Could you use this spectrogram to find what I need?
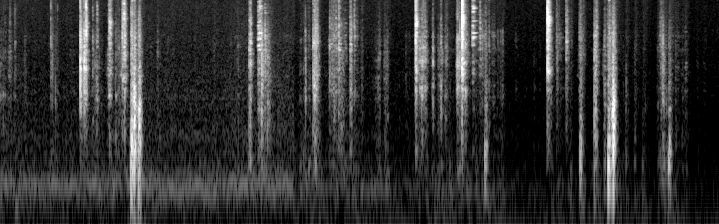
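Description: Metal snips cut through thin sheet metal with sharp crunching snaps.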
